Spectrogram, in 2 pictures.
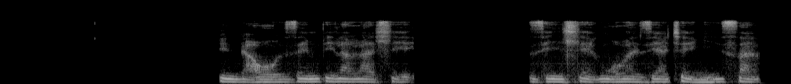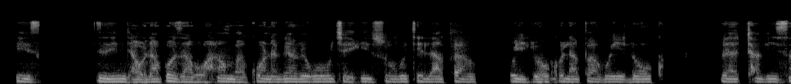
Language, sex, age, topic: North Ndebele, male, 50+, education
